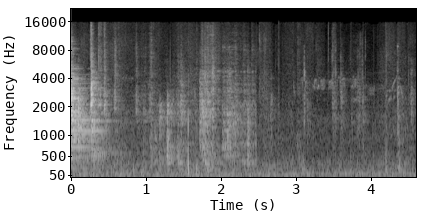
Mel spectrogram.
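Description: Sheet-metal door-frame sections clanging together as they are set down and fitted. One loud ringing clang at the start is followed by lighter knocks and clatter for a couple of seconds, then it goes quieter.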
